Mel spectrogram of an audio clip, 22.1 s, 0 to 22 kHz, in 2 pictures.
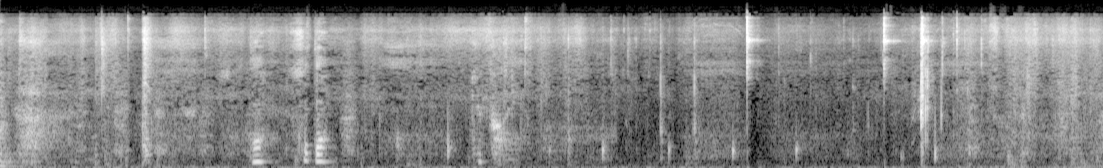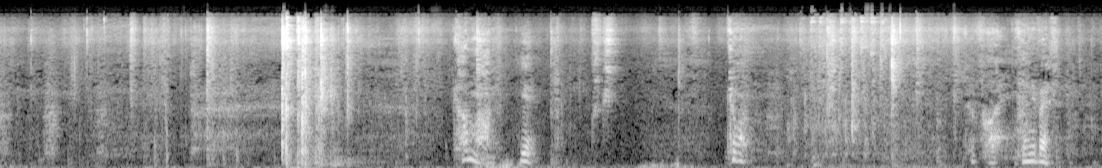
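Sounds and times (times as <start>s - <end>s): rustling: 9.2s - 13.5s
dog moving about: 18.9s - 20.6s.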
